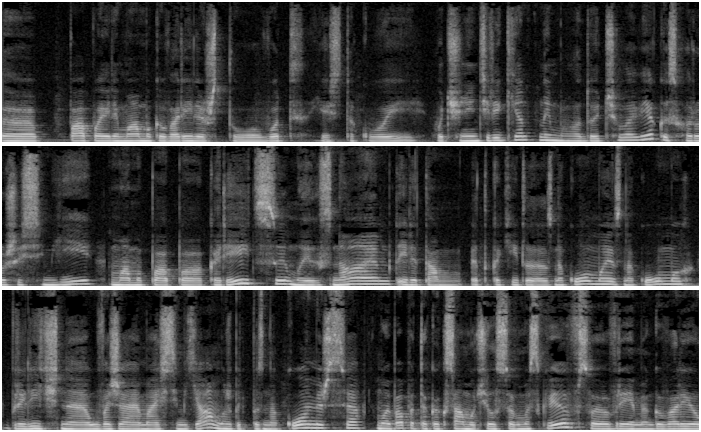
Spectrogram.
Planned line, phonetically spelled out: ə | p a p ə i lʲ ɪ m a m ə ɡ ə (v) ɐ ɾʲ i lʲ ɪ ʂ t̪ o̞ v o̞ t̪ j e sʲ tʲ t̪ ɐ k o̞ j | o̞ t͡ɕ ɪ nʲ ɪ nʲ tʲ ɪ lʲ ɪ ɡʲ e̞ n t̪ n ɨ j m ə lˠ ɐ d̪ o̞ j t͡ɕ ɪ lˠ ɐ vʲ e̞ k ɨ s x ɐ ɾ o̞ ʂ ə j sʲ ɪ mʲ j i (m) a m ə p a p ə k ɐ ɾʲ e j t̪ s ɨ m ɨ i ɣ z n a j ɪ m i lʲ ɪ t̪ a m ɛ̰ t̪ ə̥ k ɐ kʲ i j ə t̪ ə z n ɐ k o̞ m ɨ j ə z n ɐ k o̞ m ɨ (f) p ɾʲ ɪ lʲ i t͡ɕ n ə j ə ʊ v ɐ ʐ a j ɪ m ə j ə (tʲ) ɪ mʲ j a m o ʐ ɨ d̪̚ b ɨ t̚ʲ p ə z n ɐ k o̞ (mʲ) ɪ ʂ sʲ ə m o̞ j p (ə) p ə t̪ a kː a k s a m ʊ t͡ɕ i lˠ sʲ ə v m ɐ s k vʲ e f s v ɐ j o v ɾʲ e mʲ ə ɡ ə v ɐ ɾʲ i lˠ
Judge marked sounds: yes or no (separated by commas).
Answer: yes, yes, no, no, yes, no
